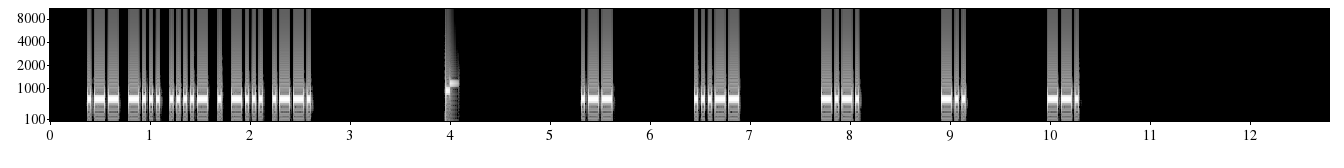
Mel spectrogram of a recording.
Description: Morse code, heard as a keyed tone, about 36 wpm, spaced as for 16 wpm, 700 Hz. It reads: WB4EBP W3CDG
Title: USA Call Signs - 8x Character Spacing - 35wpm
